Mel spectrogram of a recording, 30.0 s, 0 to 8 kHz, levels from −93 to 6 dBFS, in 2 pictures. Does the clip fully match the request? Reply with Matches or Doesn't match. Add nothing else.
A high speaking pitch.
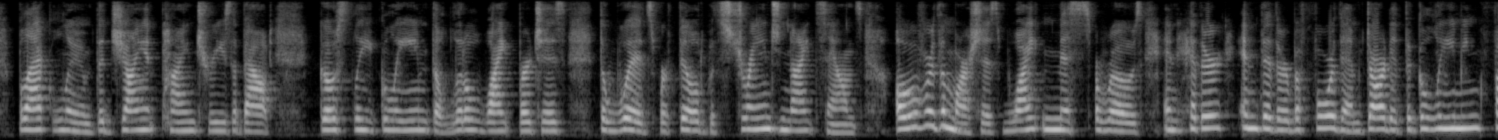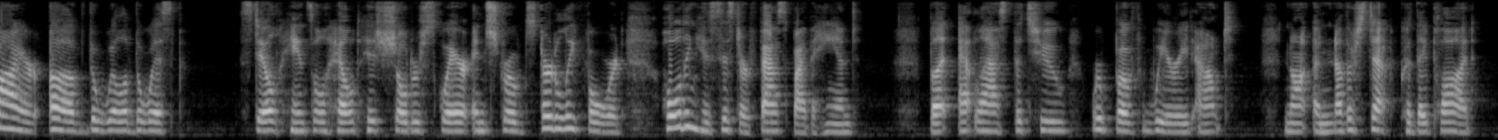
Matches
